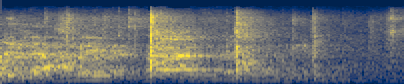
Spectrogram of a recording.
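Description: Indistinct murmured voices among the people in the room, with two sharp taps about half a second apart near the middle.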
